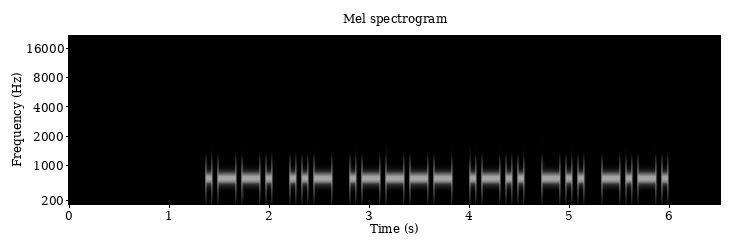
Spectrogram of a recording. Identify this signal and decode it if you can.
Morse code, heard as a keyed tone, about 20 wpm, 700 Hz. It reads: PU1LDC
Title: DXCC-100 Call Signs - 6 Characters - Repeated 2x - 20wpm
